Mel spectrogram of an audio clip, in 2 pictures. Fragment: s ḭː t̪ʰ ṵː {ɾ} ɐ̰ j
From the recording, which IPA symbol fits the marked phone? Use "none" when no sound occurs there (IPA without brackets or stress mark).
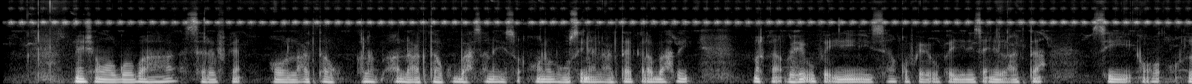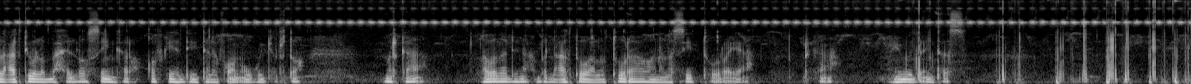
ɾ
